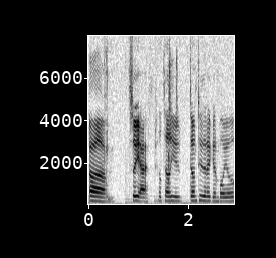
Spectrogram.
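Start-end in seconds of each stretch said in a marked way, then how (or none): 2.0-2.9 put-on Scottish brogue. Voicing a character who warns a player: scottish accent. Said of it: "he turned real Scottish all of a sudden".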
